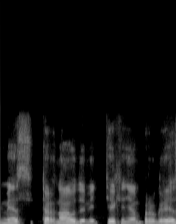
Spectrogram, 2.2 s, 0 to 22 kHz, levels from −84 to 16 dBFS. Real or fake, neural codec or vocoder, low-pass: real; none; 10.8 kHz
